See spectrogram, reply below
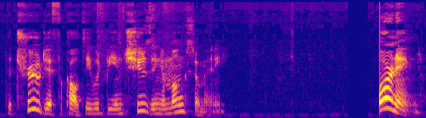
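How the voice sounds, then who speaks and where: A woman reading her own fiction as an audiobook, in an expressive storytelling manner. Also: low-pitched, racing, low-quality recording. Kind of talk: scripted fiction narration.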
